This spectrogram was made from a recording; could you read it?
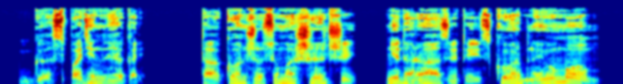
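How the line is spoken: Father's hoarse explaining voice. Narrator (Russian): Принялся пояснять хриплый голос отца

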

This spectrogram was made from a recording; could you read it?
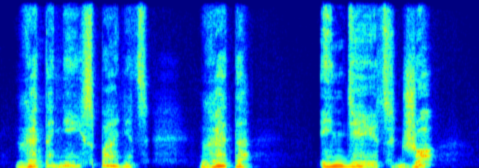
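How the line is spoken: Whisper in ear. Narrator (Belarusian): шапнуў яму на вуха

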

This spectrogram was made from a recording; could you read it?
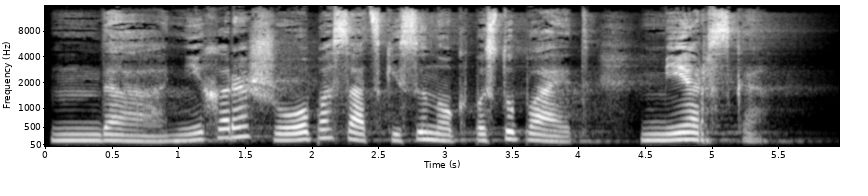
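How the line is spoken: Thoughtful drawl. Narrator (Russian): задумчиво протянул чародей

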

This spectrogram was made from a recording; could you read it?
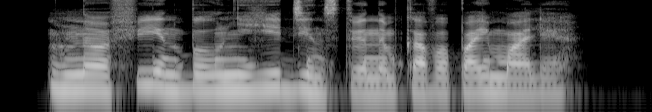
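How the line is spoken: Gloomy remark. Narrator (Russian): мрачно замечает Мира

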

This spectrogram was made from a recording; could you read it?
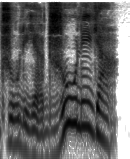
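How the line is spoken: Whisper. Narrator (Russian): прошептал

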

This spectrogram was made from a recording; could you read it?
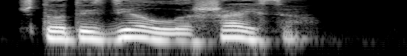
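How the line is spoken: Displeased, through teeth. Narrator (Russian): Процедил он недовольно

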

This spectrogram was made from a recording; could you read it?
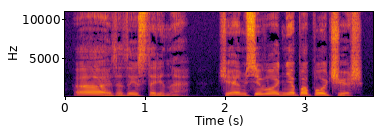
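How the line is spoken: Lazy speech. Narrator (Russian): лениво проговорил Израиль Хаимович

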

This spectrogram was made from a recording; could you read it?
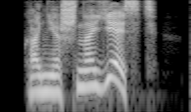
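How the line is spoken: Bark. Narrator (Russian): мужчина рявкнул

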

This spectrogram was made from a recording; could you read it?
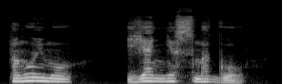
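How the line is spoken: Plain. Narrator (Russian): ответила она

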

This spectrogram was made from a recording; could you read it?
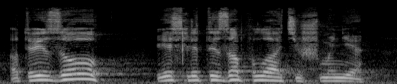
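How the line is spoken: Grumbling. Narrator (Russian): Капитан проворчал

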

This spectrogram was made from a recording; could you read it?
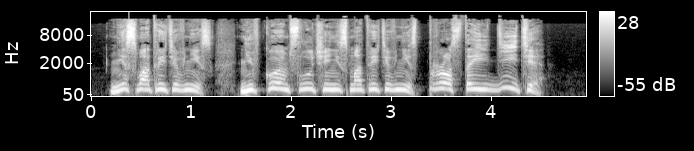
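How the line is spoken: Shout. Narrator (Russian): крикнул

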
